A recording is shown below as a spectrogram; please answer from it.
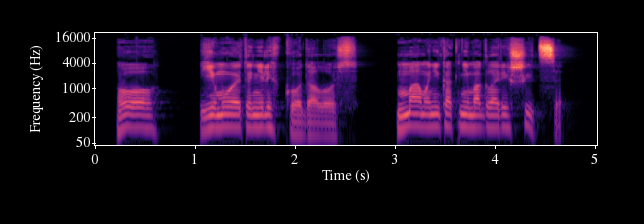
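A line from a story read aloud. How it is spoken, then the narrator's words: Mock-serious important tone. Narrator (Russian): Анетта ответила с важностью, тем особенным тоном, какой она принимала, когда шутила, сама при этом оставаясь серьезной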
